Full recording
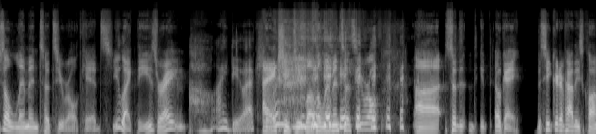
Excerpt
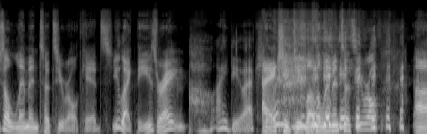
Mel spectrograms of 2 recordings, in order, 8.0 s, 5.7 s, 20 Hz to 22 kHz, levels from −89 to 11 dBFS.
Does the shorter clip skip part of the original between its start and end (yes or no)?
no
